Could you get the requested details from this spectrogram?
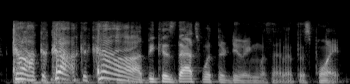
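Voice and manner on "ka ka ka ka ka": high-pitched taunting chicken squawks; mock chicken clucking. Host mimicking fighters who call a rival chicken, high clucking. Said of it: "calling McGregor a chicken".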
